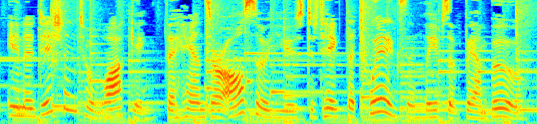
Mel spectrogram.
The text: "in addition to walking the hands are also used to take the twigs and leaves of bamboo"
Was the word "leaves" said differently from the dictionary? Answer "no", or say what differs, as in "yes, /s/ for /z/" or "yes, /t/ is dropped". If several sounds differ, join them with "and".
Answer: no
